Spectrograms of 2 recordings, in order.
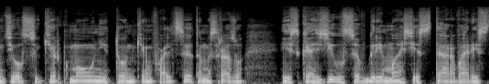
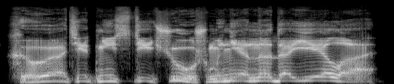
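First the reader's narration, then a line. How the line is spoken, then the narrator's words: Angry growl. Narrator (Russian): зарычал Гидеон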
